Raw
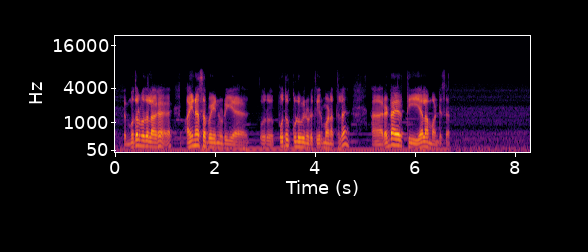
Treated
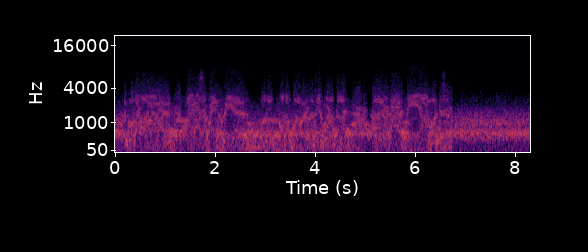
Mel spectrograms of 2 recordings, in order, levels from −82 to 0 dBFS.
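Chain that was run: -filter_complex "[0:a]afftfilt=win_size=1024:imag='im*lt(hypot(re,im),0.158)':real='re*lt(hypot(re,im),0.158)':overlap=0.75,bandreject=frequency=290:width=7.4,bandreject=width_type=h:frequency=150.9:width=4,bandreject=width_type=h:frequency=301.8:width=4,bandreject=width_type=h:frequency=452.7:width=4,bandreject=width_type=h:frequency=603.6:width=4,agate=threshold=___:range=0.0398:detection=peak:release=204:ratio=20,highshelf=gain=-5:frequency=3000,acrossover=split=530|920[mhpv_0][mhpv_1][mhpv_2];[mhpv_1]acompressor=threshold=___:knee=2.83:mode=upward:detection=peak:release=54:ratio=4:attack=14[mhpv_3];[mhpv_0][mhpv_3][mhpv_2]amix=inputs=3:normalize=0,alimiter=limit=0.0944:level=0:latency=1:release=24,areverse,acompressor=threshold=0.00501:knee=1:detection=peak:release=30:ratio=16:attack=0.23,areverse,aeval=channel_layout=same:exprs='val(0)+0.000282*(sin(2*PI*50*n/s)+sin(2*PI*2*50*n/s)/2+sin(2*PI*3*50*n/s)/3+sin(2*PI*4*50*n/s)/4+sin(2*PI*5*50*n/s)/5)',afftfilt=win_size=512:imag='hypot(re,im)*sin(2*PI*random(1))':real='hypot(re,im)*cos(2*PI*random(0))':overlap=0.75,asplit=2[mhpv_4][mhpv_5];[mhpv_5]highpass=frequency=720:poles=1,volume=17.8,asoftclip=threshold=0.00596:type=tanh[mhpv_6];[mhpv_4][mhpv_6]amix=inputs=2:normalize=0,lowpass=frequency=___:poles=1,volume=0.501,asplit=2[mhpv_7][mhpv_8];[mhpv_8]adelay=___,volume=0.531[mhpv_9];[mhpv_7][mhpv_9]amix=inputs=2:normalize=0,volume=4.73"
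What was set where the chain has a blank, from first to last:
0.00794, 0.00501, 1100, 16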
